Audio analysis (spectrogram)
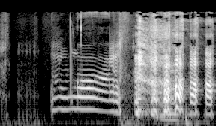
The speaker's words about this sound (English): Oh, the cat wants us to end the podcast.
